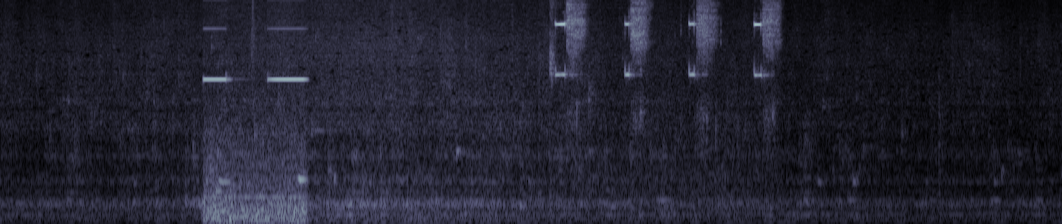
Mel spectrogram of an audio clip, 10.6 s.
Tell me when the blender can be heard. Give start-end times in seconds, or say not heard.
not heard.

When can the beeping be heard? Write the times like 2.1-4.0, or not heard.
2.0-3.1, 5.5-7.8.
